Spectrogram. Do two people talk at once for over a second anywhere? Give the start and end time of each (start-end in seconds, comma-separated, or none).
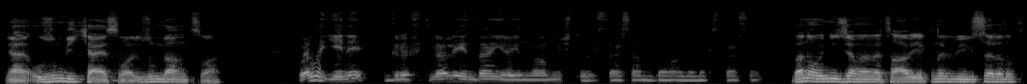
none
